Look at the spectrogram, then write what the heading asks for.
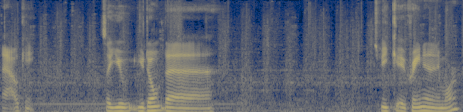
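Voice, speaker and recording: Taking it slowly in a mid-range voice with fairly even intonation, a Danish man in his thirties chats informally with viewers during his game stream. He's a native Danish speaker with a Danish accent who hesitates and repeats words frequently.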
